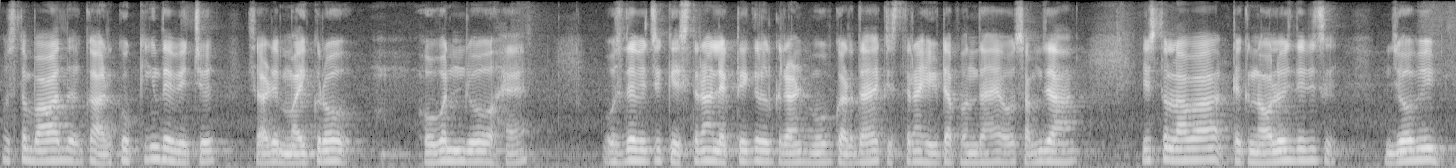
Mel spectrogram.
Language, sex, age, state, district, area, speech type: Punjabi, male, 60+, Punjab, Jalandhar, urban, spontaneous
